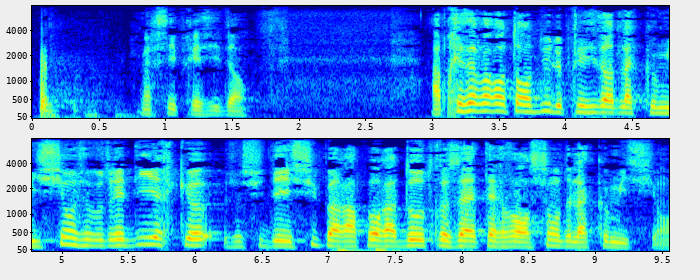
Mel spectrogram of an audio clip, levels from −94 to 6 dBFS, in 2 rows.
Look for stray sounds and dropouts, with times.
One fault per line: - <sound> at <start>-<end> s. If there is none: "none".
none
